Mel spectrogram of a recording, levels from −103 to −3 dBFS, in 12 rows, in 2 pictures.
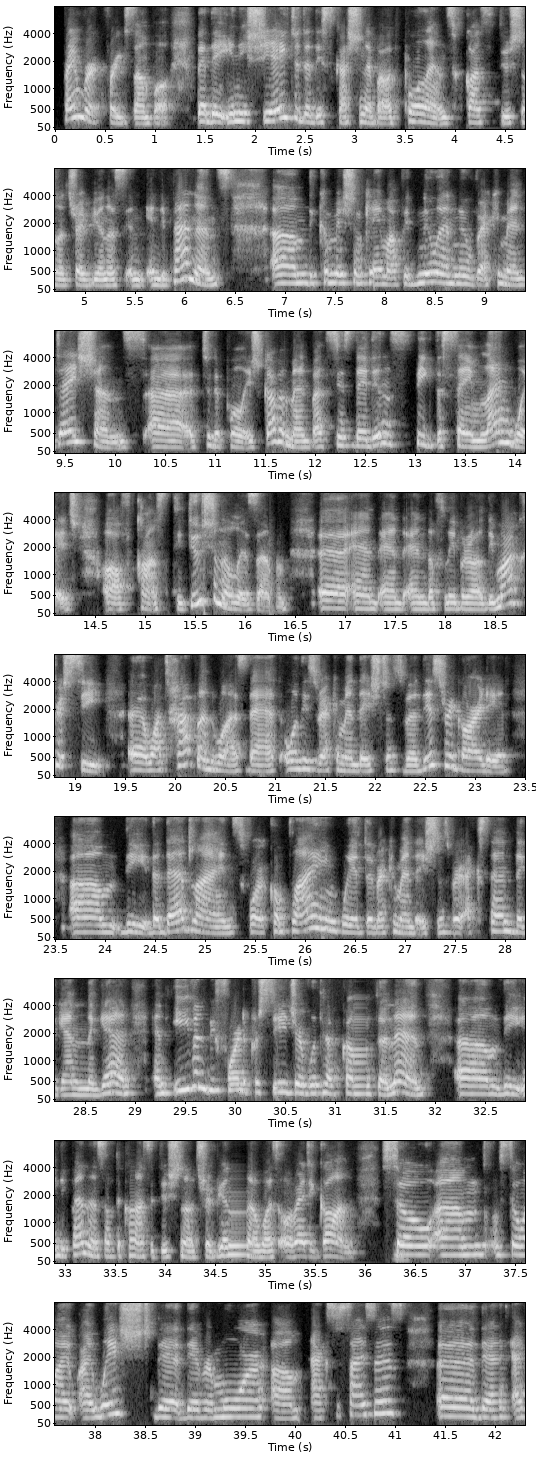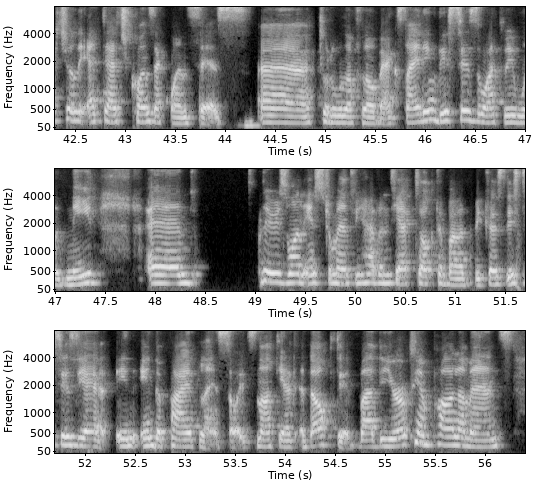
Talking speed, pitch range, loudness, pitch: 160 wpm, 165-215 Hz, -18 LUFS, 190 Hz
